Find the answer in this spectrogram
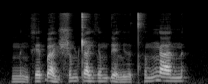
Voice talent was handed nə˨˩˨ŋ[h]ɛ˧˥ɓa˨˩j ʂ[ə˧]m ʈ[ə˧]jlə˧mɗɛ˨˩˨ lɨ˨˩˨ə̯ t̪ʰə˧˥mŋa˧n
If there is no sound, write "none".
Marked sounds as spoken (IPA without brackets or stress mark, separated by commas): x, ə˧, a˧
